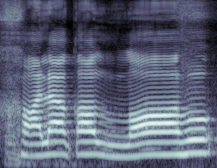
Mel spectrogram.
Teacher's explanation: خلق اللہ خا اور کاف کو موٹا کر کے پڑھیں۔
